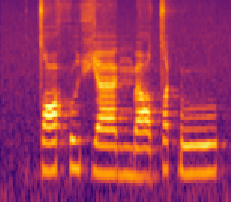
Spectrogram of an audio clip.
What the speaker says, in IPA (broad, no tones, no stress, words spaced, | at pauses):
tˤohuçæː ŋ͡mætˤik͡puː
